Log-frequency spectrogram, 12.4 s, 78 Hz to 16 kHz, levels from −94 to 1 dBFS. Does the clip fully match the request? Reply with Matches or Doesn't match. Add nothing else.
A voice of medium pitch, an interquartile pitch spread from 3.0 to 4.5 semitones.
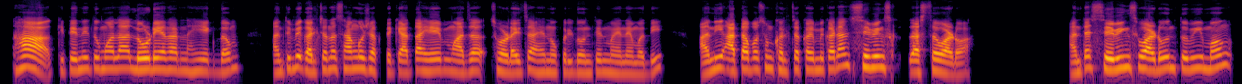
Doesn't match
